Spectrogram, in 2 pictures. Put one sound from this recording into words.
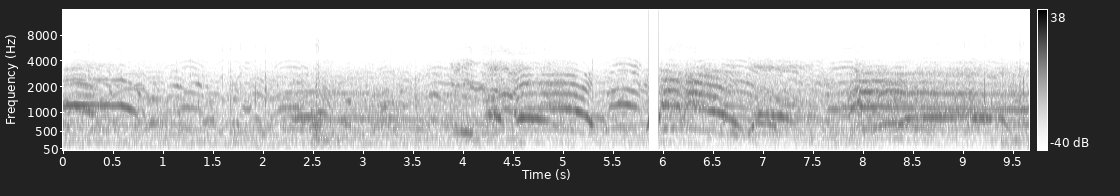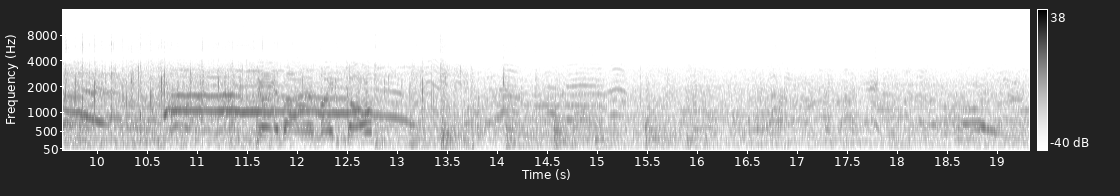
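A crowd of spectators shouts and cheers loudly outdoors.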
